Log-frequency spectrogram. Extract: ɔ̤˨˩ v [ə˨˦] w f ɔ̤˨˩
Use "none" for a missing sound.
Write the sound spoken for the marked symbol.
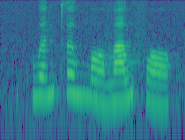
a˨˦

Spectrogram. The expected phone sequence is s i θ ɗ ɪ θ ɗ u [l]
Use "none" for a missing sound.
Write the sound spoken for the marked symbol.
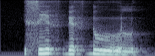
l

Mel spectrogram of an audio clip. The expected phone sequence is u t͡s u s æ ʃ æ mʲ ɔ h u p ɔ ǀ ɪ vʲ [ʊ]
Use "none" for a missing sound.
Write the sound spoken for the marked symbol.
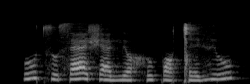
u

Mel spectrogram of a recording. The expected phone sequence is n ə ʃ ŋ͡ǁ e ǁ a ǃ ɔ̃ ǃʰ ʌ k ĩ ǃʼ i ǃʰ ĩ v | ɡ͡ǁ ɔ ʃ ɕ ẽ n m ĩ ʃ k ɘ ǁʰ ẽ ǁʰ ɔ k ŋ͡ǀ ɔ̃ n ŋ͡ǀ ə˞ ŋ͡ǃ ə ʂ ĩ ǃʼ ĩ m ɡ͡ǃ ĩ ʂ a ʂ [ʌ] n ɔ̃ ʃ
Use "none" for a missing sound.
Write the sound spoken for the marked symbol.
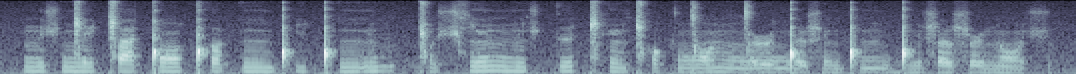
ə˞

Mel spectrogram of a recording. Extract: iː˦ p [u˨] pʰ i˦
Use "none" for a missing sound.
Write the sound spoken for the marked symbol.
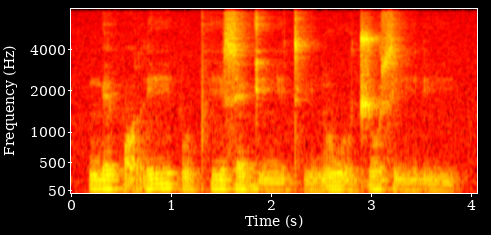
u˨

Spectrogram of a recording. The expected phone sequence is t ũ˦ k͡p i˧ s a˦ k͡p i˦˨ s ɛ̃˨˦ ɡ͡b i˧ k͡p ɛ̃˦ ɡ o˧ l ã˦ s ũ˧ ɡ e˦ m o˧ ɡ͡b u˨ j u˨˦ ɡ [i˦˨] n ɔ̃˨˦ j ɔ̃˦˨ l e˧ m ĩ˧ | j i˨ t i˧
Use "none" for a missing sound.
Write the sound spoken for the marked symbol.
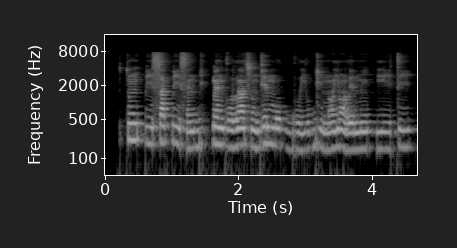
i˦˨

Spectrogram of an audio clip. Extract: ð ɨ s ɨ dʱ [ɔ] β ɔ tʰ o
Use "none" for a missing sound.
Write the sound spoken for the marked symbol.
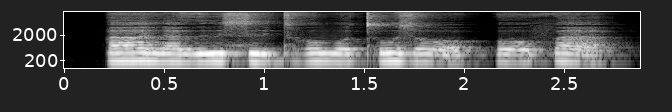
ɔ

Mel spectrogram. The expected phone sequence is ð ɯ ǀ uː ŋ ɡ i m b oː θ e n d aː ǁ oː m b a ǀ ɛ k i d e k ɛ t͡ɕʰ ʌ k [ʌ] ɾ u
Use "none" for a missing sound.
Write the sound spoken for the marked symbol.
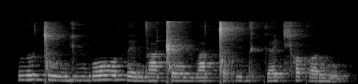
ʌ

